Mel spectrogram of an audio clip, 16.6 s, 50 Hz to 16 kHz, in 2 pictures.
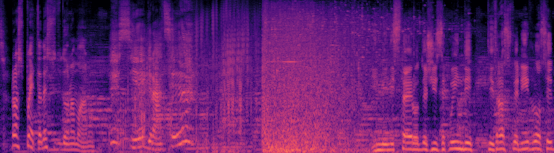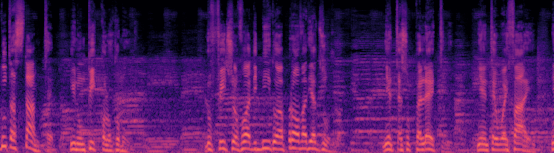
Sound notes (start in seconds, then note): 2.9 loud explosion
